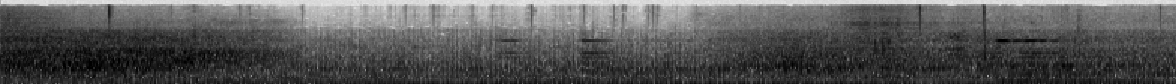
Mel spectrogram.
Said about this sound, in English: And I hope you could hear most of this, because I know the traffic's loud.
